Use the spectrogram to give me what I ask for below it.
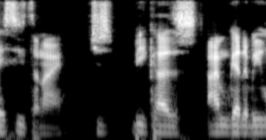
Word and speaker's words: Sitonai: a writing system uh there's some scholarly debate exactly on how you're supposed to pronounce this um the phenome could be sitonai or could be shitonai since one of those things sounds like a swear and usually her name is uh romanized with just the s i for the sake of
